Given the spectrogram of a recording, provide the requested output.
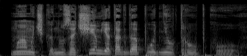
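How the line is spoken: Whisper. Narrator (Russian): прошептал Мартин

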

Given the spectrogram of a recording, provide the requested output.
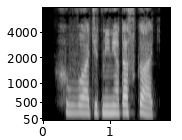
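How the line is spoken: Hissed through teeth. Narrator (Russian): сквозь зубы прошипела я

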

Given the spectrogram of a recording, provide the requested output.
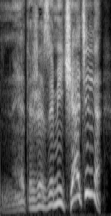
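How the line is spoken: Exclaiming. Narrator (Russian): воскликнул начальник сыскной

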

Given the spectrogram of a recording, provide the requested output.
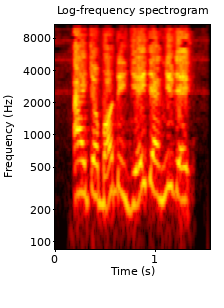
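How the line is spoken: Sharp shout. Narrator (Vietnamese): Quan y mỹ nữ quát lên

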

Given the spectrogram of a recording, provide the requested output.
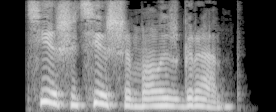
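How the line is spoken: Laughing. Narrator (Russian): рассмеялась Лив

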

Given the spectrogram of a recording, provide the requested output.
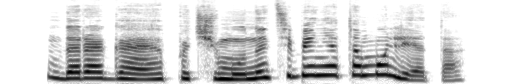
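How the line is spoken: Worried question. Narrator (Russian): взволнованно поинтересовалась Лика

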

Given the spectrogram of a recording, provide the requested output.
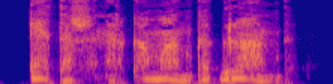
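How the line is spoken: Loud whisper. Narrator (Russian): прошептал кто-то громко

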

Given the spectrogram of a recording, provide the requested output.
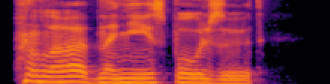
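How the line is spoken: Snorting hmph. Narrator (Russian): хмыкнул Егор

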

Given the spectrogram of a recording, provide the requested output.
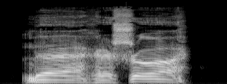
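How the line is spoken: Gruff mutter in ear. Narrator (Russian): буркнул он мне на ухо

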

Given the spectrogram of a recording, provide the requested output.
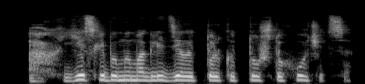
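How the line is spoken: Sighed. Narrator (Russian): вздохнула миссис Формен

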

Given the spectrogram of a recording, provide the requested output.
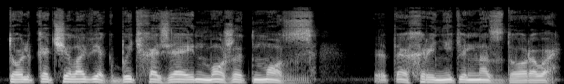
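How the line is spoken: Gloomy grumble. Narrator (Russian): мрачно проворчал Сергей

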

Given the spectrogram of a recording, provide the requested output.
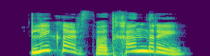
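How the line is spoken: Laughing. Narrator (Russian): засмеялась Александра

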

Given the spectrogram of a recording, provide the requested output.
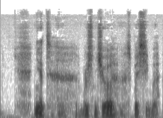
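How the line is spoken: Muttered. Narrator (Russian): пробормотал Мокриц

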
